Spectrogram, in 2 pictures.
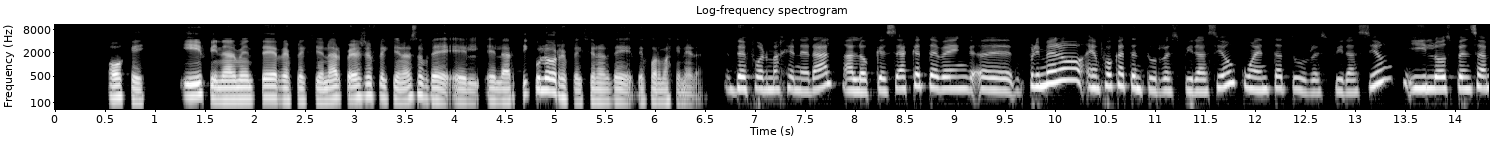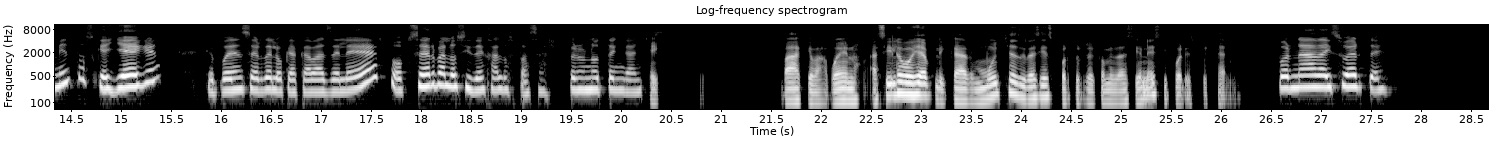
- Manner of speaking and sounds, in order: other noise
- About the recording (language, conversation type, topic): Spanish, advice, ¿Cómo puedo manejar mejor mis pausas y mi energía mental?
